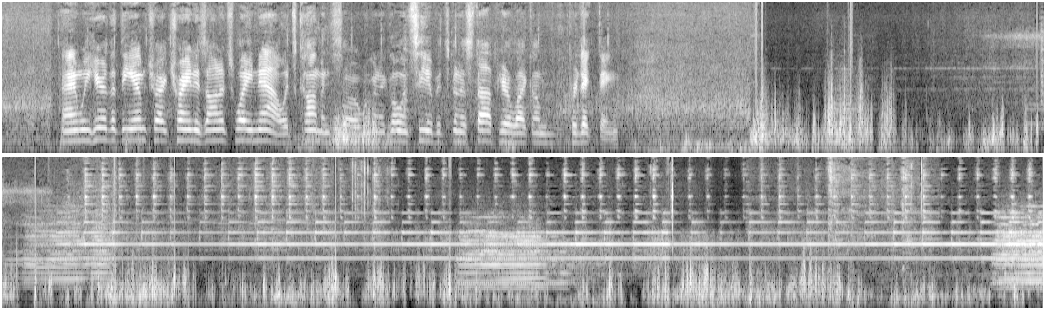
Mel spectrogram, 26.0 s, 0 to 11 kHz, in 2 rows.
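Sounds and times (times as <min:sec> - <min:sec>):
low train rumble: 0:00.0 - 0:26.0
wind on microphone: 0:03.6 - 0:05.0, 0:07.8 - 0:26.0
crossing warning bell ringing: 0:08.8 - 0:26.0
train horn blasts: 0:12.9 - 0:17.7, 0:18.6 - 0:20.6, 0:25.4 - 0:26.0.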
